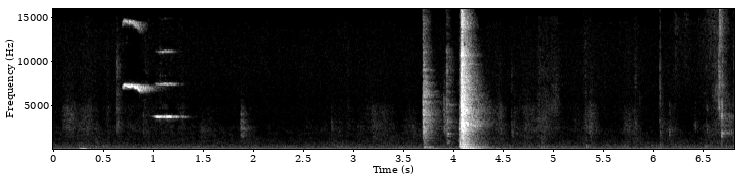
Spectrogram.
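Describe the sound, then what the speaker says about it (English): A room door swings shut with one sharp, close thud, preceded by a softer bump of handling, over a steady low electrical hum and quiet room noise. "Let me shut my door really quick"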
